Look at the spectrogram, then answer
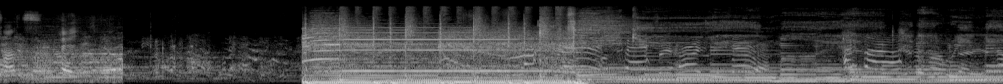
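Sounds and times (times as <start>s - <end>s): indistinct chatter of people: 0.0s - 10.0s.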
